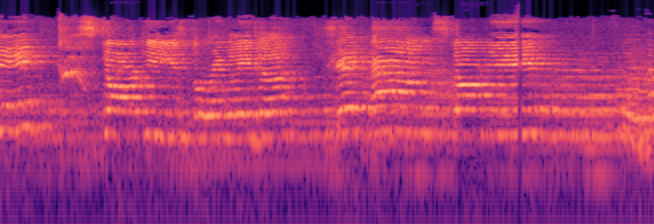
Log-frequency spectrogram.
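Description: Children singing a song on stage with instrumental accompaniment.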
